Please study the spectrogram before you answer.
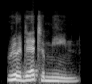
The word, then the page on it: redetermine: Indian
